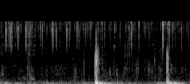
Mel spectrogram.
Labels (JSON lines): {"label": "biophony, double pulse", "recorder": "SoundTrap 300"}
